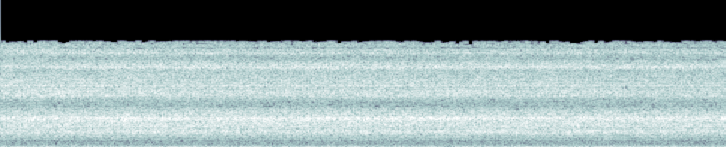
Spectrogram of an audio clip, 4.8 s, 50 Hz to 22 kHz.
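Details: Multipro 2 HP electric air compressor: continuous steady high hiss with no rhythm; air escaping at the pressure switch.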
